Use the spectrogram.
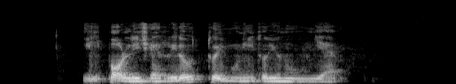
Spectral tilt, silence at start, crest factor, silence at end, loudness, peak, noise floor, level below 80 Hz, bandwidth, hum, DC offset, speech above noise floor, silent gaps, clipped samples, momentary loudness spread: -7.5 dB/octave; 0.85 s; 16 dB; 1.15 s; -17 LUFS; -2 dBFS; -80 dBFS; -50 dBFS; 7.4 kHz; none; under 0.1%; 64 dB; none; under 0.1%; 13 LU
